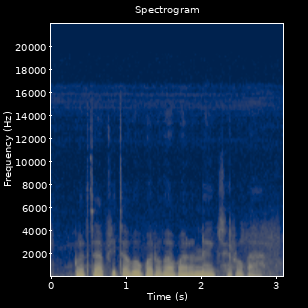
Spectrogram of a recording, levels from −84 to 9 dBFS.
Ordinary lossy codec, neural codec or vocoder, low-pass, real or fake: none; none; 19.8 kHz; real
